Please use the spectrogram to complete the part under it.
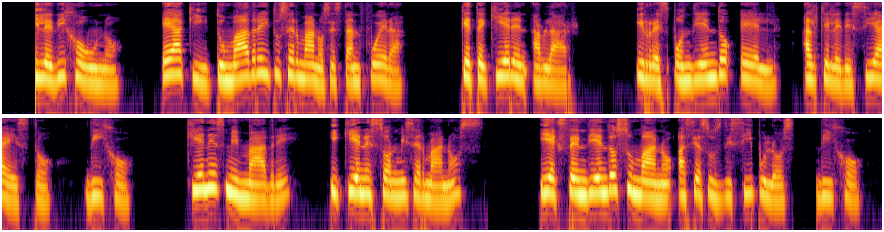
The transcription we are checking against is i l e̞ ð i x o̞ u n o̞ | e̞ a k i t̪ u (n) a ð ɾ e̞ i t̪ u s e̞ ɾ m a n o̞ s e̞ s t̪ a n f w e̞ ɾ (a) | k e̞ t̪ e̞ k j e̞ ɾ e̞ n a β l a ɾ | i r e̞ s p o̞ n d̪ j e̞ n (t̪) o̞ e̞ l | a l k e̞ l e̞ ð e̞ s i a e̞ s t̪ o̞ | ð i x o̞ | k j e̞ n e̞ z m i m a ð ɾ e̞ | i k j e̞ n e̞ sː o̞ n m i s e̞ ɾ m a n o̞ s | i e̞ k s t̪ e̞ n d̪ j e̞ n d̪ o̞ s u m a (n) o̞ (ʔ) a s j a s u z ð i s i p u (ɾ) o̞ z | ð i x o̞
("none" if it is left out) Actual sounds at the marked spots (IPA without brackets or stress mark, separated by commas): m, a, d̪, n, ʔ, l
